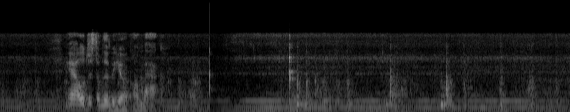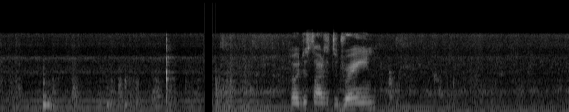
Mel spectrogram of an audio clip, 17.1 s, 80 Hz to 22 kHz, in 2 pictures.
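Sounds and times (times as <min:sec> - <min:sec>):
washing machine motor hum: 0:00.0 - 0:17.0
drum knocking and clicking: 0:04.3 - 0:11.9.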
